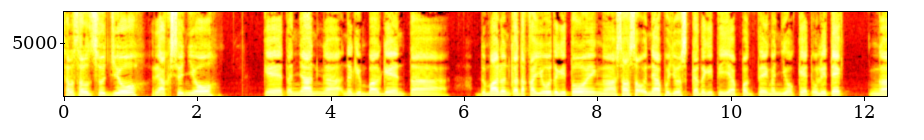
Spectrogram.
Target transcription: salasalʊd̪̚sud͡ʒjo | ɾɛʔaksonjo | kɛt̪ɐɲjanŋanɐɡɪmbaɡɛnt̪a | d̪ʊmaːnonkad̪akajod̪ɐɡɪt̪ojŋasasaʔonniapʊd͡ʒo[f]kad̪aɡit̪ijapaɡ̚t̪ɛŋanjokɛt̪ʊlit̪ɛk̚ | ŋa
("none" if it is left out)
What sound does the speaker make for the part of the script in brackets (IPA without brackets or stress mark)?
s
